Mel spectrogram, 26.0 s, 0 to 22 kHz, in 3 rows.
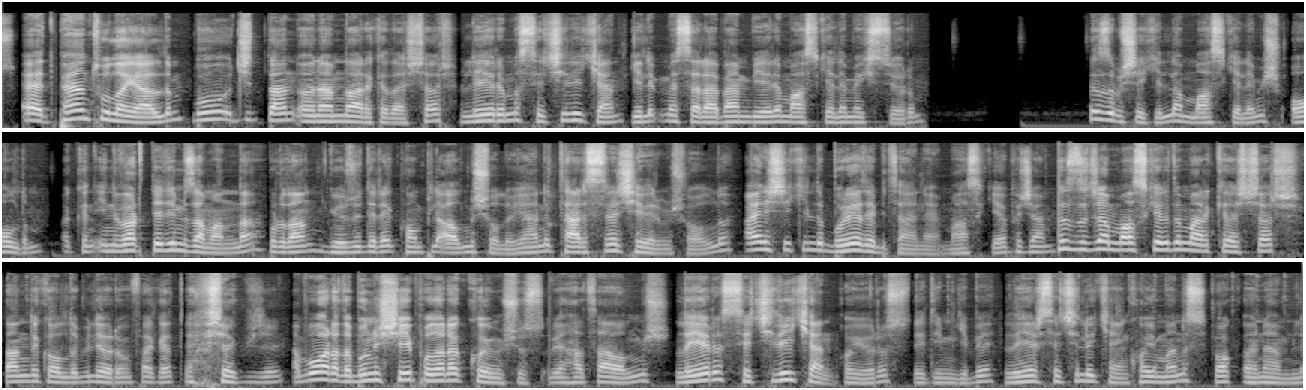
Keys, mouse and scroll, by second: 0.1 Delete, 4.1-4.6 scroll up 1, 4.6-5.6 scroll down 1, 5.6-6.1 scroll, 6.1 double click, 8.9 double click, 15.7-17.3 alt+scroll up 2, 17.3 double click, 19.2 double click, 21.2 Delete, 23.4 double click.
